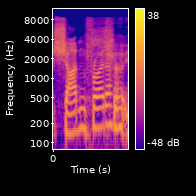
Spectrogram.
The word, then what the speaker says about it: Schadenfreude: That's Schadenfreude. How do you pronounce that? – Schadenfreude. – Yeah, there we go.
